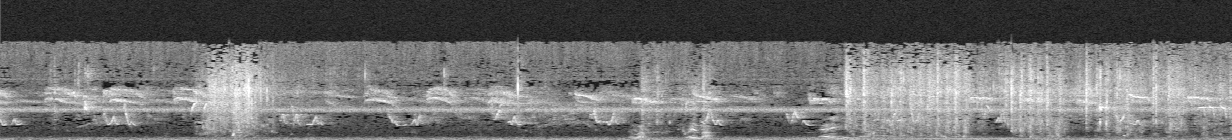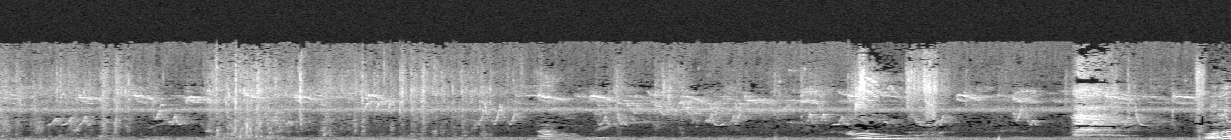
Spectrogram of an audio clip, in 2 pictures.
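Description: Songbirds chirping over and over against a steady high-pitched drone, with a few brief murmurs from a man's voice and a short rustling burst near the end.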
